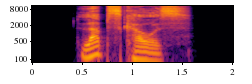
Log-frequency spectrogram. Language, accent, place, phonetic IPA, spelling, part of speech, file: German, Germany, Berlin, [ˈlaps.kaʊ̯s], Labskaus, noun, De-Labskaus.ogg
- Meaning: labskaus (a seaman's dish of Northern Germany, prepared from salted meat or corned beef, fish, potatoes and various other ingredients)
